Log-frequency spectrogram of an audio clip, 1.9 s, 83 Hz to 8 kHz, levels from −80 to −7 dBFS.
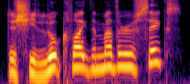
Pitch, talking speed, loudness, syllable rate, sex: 190 Hz, 250 wpm, -16 LUFS, 5.1 syllables/s, male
